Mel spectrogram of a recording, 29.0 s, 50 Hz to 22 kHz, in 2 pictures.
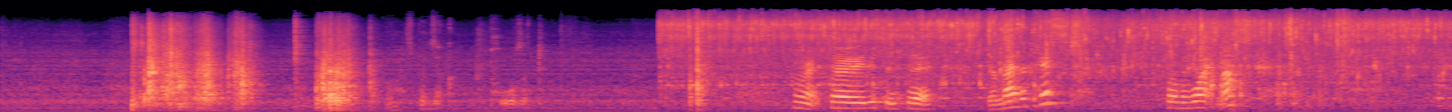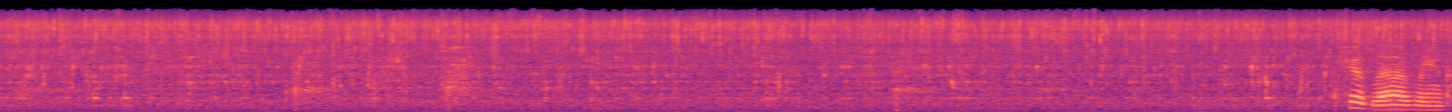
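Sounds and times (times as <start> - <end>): tap water running over hands: 6.6 - 29.0.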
